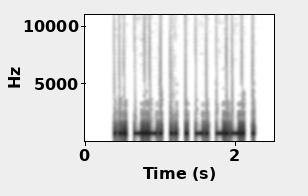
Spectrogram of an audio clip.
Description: Morse code, heard as a keyed tone, about 34 wpm, 700 Hz. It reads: SCIENCE
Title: Top 500 Words 35wpm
